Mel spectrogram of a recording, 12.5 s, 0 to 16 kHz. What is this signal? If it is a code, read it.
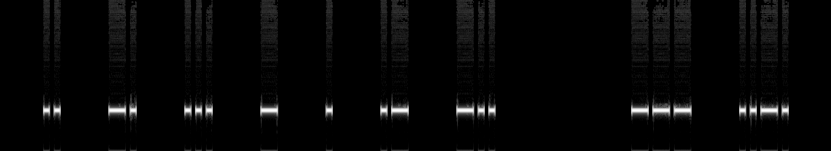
Morse code, heard as a keyed tone, about 15 wpm, spaced as for 8 wpm, 1000 Hz. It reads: INSTEAD OF
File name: qotdfiles / 8wpm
